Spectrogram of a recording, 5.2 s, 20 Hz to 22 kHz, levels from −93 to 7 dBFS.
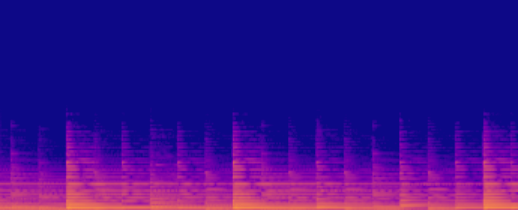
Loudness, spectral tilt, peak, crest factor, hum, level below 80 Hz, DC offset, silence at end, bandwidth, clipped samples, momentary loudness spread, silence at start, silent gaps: -29 LUFS; -6.5 dB/octave; -10 dBFS; 18 dB; none; -54 dBFS; under 0.1%; 0 s; 7.8 kHz; under 0.1%; 10 LU; 0 s; none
